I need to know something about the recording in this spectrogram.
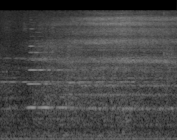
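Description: A single high, sustained instrumental tone with a bright stack of overtones, entering about a third of a second in and fading near the end, over a low steady room rumble.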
